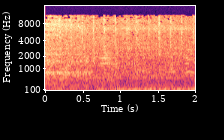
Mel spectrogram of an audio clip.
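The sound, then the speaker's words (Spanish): Car engine as a car drives up and stops in a parking lot in a crime drama scene, a steady low rumble mixed with broad hiss, even in loudness throughout. “Jesse se acerca con el coche. Para frente a Mike.”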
